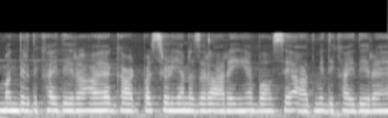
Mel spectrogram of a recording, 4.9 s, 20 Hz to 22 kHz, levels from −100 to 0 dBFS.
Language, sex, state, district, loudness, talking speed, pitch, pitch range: Hindi, female, Bihar, Patna, -12 LUFS, 235 wpm, 205 Hz, 200-210 Hz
